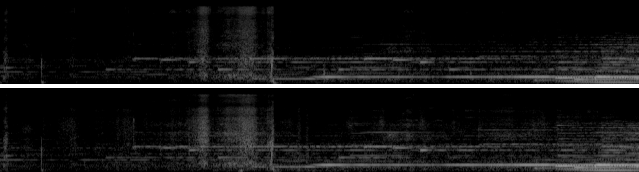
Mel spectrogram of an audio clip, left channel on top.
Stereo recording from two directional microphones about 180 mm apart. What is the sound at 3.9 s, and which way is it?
Music, 5° left (ahead or behind).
